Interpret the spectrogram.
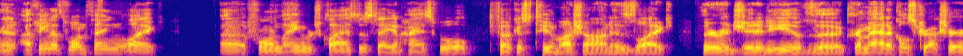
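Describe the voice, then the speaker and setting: Against a quiet background, a man with an American accent and an ordinary speaking voice talks at a fairly low pitch. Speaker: guest. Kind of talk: casual chat.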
